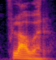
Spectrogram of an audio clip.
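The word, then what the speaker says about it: flour: अर्थ होता है आता बहुत लोग इसे गलती से फ्लोर बोल देते हैं लेकिन सही उच्चारण क्या है फ्लावर ठीक है लेते हैं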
